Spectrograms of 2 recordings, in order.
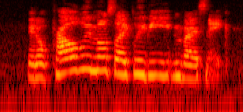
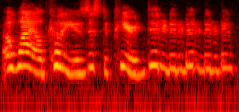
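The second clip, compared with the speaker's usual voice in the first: higher mock announcer with sung jingle; game encounter announcement; 5 semitones higher than usual. Greeting Cody joining the chat, mock game encounter announcement. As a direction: announce a wild creature, then do-do-do theme.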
